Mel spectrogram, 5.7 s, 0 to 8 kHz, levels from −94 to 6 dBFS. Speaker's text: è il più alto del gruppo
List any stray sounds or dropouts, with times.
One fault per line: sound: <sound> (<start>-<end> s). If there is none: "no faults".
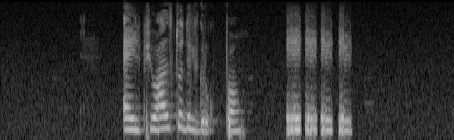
sound: laugh (3.6-4.4 s)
